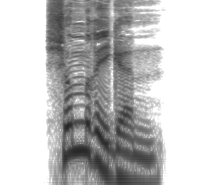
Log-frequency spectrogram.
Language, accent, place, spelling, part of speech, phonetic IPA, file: German, Germany, Berlin, schummrigem, adjective, [ˈʃʊmʁɪɡəm], De-schummrigem.ogg
- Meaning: strong dative masculine/neuter singular of schummrig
